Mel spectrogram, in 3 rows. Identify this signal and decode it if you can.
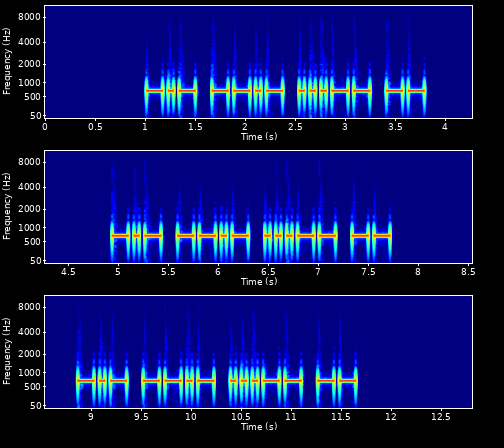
Morse code, heard as a keyed tone, about 22 wpm, 700 Hz. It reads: KQ3M KQ3M KQ3M
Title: USA Call Signs - 4 Characters - Repeated 3x - 22wpm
